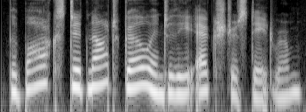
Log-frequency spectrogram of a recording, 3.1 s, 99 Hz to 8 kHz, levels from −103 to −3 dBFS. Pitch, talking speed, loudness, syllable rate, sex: 230 Hz, 195 wpm, -18 LUFS, 4.6 syllables/s, female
